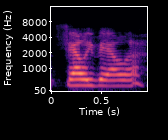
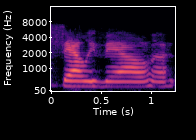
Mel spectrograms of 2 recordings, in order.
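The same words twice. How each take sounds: First: Sally Vela called out with a lift at the end; Sally Vela with an upward lilt; bright rising name. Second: Slow, low, lingering Sally Vela, each syllable drawn out; softer, slower Sally Vela; savoring the name. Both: Shown as a demonstration. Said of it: "I love saying your name".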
